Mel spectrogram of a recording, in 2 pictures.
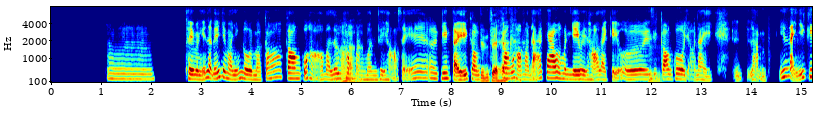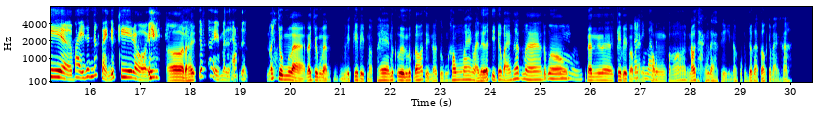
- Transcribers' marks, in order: drawn out: "Ừm"; chuckle; tapping; laugh; chuckle
- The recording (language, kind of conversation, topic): Vietnamese, podcast, Theo bạn, mức lương có phản ánh mức độ thành công không?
